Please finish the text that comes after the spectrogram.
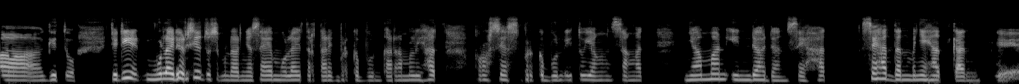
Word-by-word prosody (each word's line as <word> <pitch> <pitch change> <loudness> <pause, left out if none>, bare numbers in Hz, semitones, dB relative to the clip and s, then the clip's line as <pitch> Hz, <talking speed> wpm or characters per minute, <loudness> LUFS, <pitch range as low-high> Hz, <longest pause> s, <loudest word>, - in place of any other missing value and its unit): ah, 195 -1 +3 0.2
gitu. 210 -1 -4 0.4
Jadi 230 +6 +8 0.2
mulai 250 +3 +7
dari 260 +1 +5
situ 310 -7 +4
sebenarnya 195 -1 0
saya 210 +1 +2
mulai 205 0 -2
tertarik 195 -1 -6
berkebun 185 -2 -14
karena 190 +1 -7
melihat 205 +1 -3 0.4
proses 215 -1 +1
berkebun 200 +2 -10
itu 200 +1 -9
yang 195 -1 -4
sangat 195 -1 -4 0.4
nyaman, 225 +4 -1
indah, 210 0 -2
dan 185 -2 -7
sehat. 200 +2 -3 0.3
Sehat 260 -1 +4
dan 220 -1 +1
menyehatkan, 210 -3 0
oke. 430 - -9
205 Hz, 155 wpm, -26 LUFS, 195-220 Hz, 0.4 s, Jadi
